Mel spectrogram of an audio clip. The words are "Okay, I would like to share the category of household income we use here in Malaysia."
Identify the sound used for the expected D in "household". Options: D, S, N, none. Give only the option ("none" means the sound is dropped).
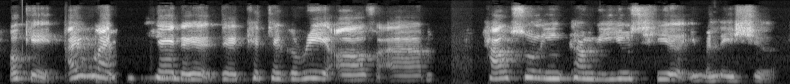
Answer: none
